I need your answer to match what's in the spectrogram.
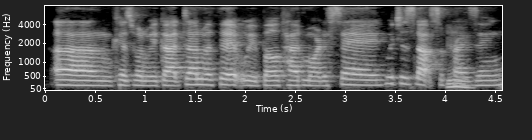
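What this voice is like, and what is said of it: Slightly crackly, recovering voice. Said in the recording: “My voice is still a little bit recovering from being sick ... if my voice is a little crackly”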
